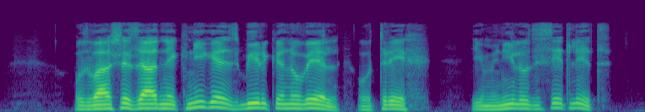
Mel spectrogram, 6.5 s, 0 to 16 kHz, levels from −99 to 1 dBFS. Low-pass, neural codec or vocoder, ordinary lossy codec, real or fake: 7.2 kHz; codec, 16 kHz, 4 kbps, FreqCodec, larger model; none; fake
